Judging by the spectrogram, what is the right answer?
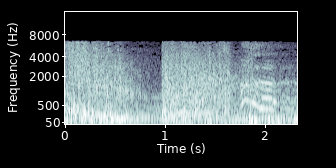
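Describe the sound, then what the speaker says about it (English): Gunshot boom in the Max Payne video game, a loud blast with heavy rumbling tail, followed by a second crack and whistling tonal effects near the end. "A gunshot boomed and she fell down in slow motion"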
